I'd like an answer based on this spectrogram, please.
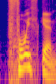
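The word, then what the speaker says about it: Fifine: Fifin. Yes, that is how you say it.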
